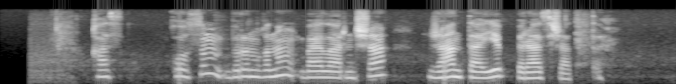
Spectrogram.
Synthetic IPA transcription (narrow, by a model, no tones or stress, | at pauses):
qʰo̞səmbʊɾəɴʁənəɴbɑjlˠɑɾənʃɑ | ʒɑnt̪ʰɑjəp̚b̥ɪɾɑzʒɑt̪ːə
